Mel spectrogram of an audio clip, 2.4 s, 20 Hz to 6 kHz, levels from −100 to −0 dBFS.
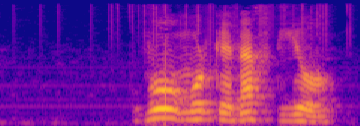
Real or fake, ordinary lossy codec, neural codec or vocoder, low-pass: real; MP3, 48 kbps; none; 5.4 kHz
